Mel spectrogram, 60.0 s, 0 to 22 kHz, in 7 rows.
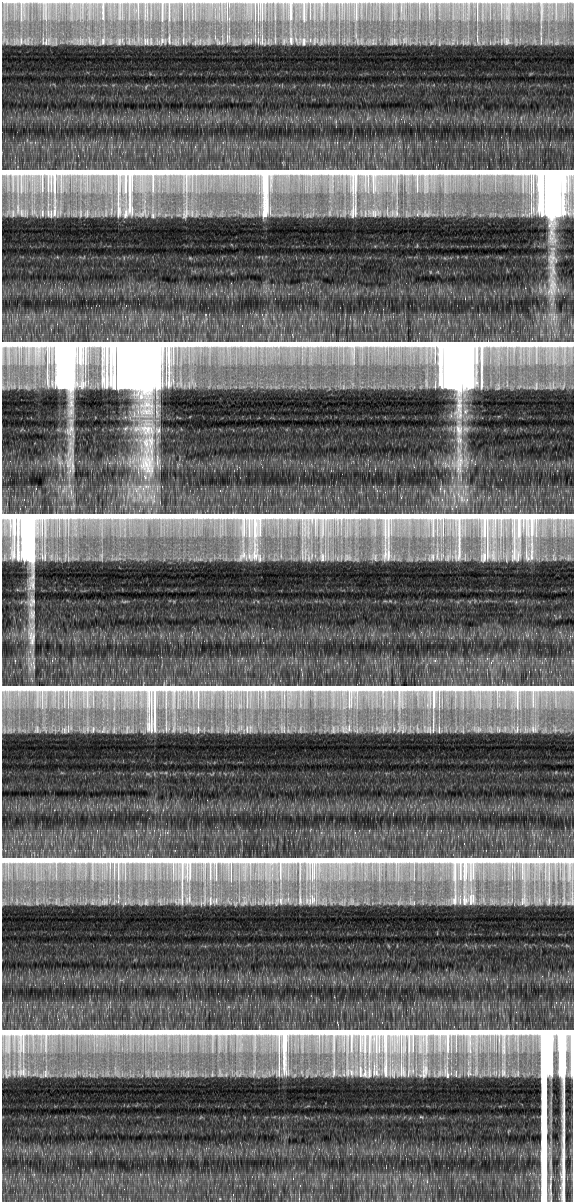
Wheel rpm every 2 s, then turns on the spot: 230, 230, 230, 230, 230, 220, 220, 210, 140, 70, 190, 170, 150, 170, 210, 230, 230, 230, 230, 230, 230, 230, 230, 230, 210, 220, 230, 230, 230, 230.
none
